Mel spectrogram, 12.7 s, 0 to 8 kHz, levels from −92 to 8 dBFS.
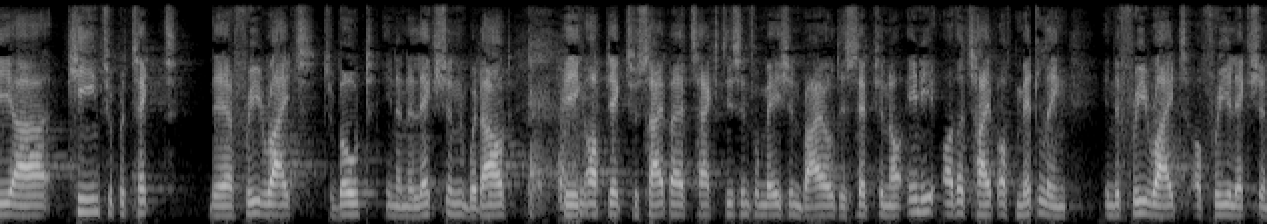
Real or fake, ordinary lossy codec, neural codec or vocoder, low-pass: real; AAC, 48 kbps; none; 7.2 kHz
